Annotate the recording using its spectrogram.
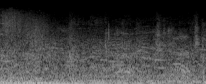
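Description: A burst of energy blasts with a sharp crackle.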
